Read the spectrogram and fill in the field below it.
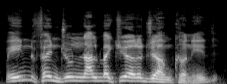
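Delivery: high, loud shout across the platform; a loud high call to a nurse. Acted. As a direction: yell to the nurse to clear the cups. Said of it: "داد زد".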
